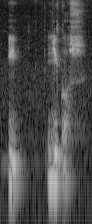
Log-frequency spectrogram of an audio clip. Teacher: Ancient Greek also has the sound U, as in lykos, U. This is the same as I, except it's pronounced with the lips rounded.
